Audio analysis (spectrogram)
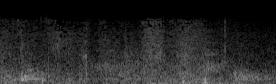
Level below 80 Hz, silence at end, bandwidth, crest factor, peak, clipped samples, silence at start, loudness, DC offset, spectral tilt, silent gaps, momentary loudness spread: -48 dBFS; 0 s; 11 kHz; 18 dB; -18 dBFS; under 0.1%; 0 s; -37 LUFS; under 0.1%; -4.5 dB/octave; none; 6 LU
